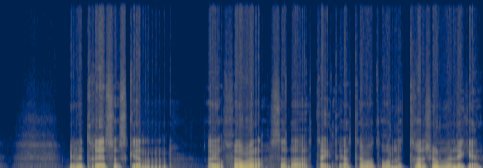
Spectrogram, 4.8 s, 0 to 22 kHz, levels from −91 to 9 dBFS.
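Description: Sample clock jitter runs through the whole speech clip. The converter's timing wanders by a few microseconds, so each sample lands slightly off its intended moment, and the error grows wherever the waveform changes fastest. The result is a grainy hiss roughly 30 dB below the signal that swells on loud, bright syllables and disappears in pauses. A spectrogram shows a signal-dependent haze filling the upper frequencies during speech and clearing in gaps. The waveform looks nearly clean, with faint fuzz on steep slopes.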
